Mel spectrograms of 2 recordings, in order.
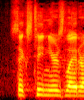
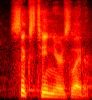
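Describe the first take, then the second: First: Said in the usual way. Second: Much lower and softer, "sixteen" sinking; mournful drop before the closing story; low murmur. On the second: Shown as a demonstration. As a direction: let "sixteen years later" fall away quietly.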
